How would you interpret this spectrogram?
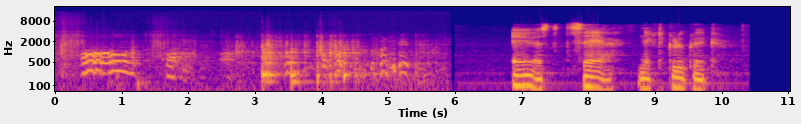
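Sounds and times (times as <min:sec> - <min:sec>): young men's voices: 0:01.1 - 0:06.0.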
